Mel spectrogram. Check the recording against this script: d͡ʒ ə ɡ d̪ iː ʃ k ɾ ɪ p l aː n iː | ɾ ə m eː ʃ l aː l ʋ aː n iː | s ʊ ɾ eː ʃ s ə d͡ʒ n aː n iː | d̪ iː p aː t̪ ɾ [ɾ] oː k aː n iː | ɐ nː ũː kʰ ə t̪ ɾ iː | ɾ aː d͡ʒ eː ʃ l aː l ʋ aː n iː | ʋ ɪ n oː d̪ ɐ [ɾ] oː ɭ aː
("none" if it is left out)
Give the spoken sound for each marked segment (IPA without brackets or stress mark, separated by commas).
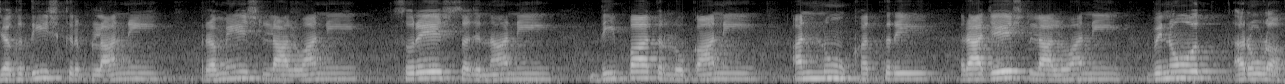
l, ɾ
